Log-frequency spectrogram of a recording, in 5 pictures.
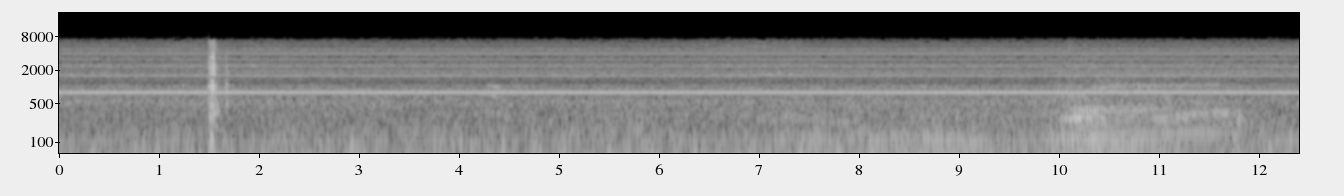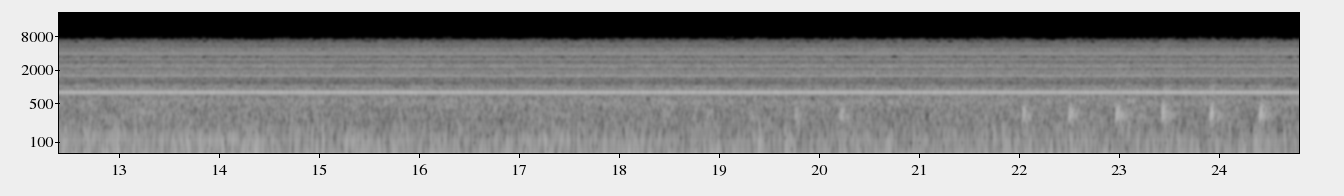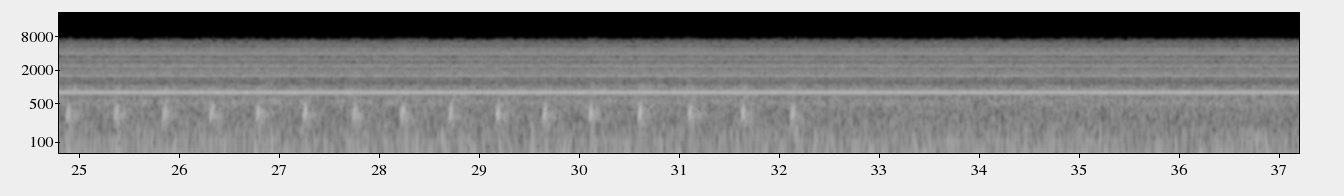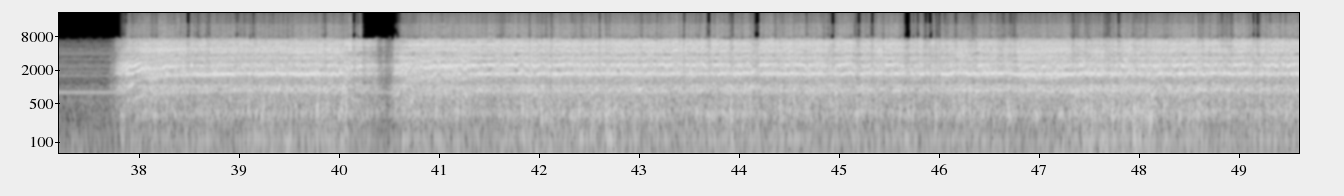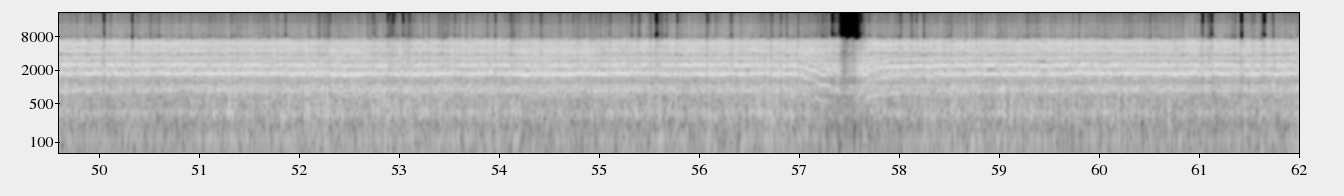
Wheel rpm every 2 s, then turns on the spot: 0, 0, 0, 0, 0, 0, 0, 0, 0, 0, 0, 0, 0, 0, 0, 0, 0, 0, 10, 200, 150, 230, 230, 230, 230, 240, 230, 230, 150, 210, 230.
none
